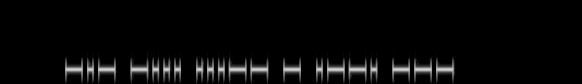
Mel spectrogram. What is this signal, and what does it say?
Morse code, heard as a keyed tone, about 24 wpm, 700 Hz. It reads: KB3TPO
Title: Speed Racing - USA 2x3 Call Signs 22wpm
